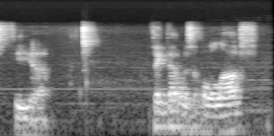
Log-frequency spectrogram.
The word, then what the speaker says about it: Fe: a little bit but the rest of them correctly pronounce it as fear i think that was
